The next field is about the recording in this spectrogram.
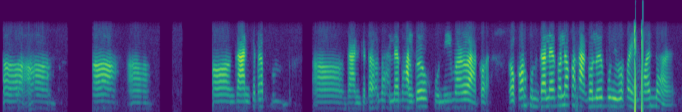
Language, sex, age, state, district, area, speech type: Assamese, female, 45-60, Assam, Biswanath, rural, conversation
